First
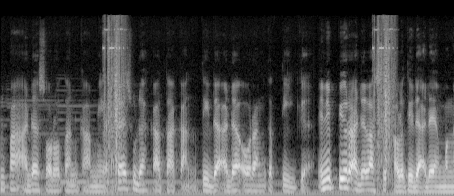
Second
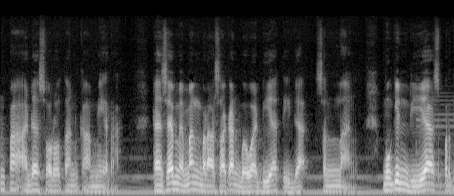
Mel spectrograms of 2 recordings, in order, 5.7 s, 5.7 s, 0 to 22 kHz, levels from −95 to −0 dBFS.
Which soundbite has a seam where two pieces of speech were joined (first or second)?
first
